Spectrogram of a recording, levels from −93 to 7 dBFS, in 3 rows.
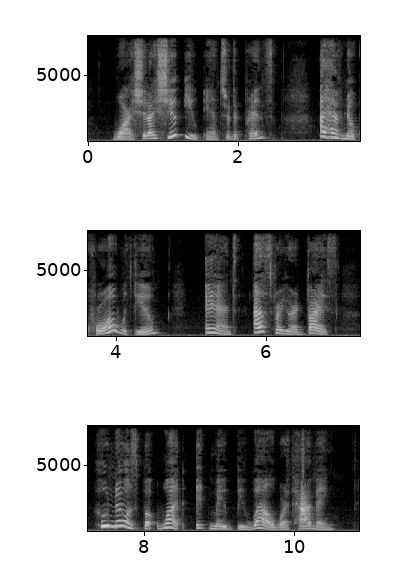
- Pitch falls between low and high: No, high, 210 Hz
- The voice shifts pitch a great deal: Yes, wide, 7.9 semitones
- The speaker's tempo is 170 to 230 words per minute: No, average, 160 wpm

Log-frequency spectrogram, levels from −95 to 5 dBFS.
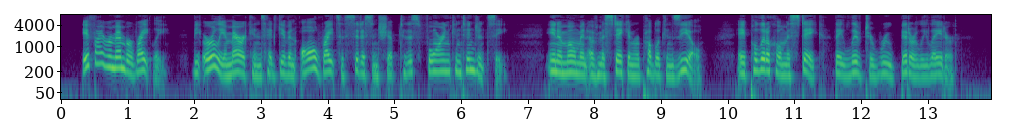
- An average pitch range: Yes, average, 4.4 semitones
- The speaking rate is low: No, average, 145 wpm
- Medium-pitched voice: Yes, medium, 180 Hz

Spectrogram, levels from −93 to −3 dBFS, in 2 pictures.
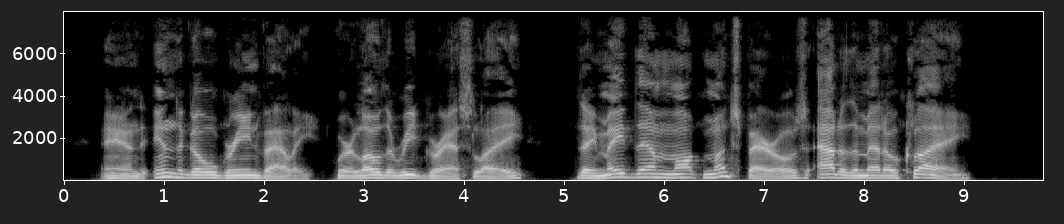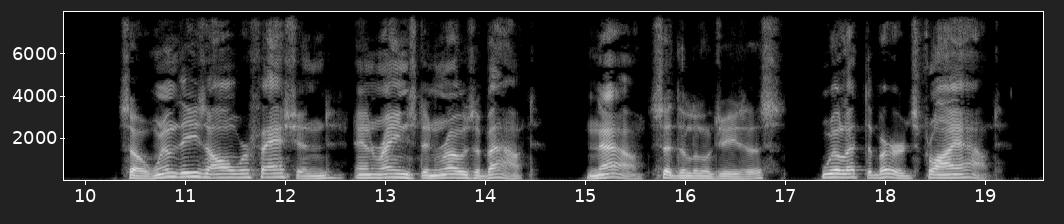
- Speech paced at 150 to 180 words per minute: No, average, 140 wpm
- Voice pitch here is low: Yes, low, 130 Hz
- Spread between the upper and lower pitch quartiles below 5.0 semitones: No, wide, 5.5 semitones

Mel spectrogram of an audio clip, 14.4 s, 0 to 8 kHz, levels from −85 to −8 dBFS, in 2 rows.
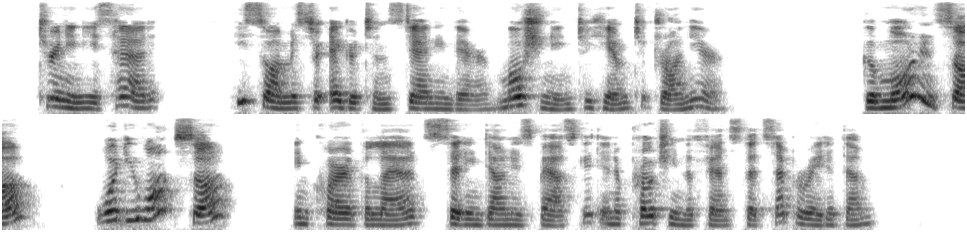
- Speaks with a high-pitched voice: No, medium, 160 Hz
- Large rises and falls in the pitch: No, average, 4.5 semitones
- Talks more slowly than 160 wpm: Yes, average, 150 wpm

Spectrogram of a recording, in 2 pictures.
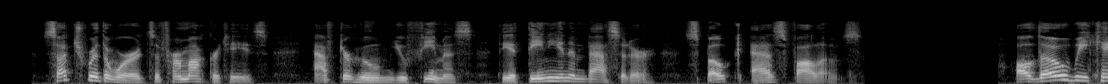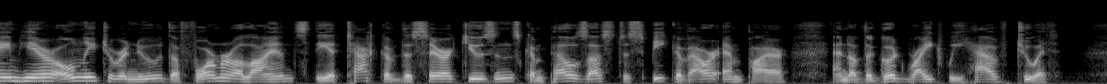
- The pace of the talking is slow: Yes, slow, 125 wpm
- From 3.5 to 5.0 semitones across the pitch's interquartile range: No, wide, 5.4 semitones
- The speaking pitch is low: Yes, low, 120 Hz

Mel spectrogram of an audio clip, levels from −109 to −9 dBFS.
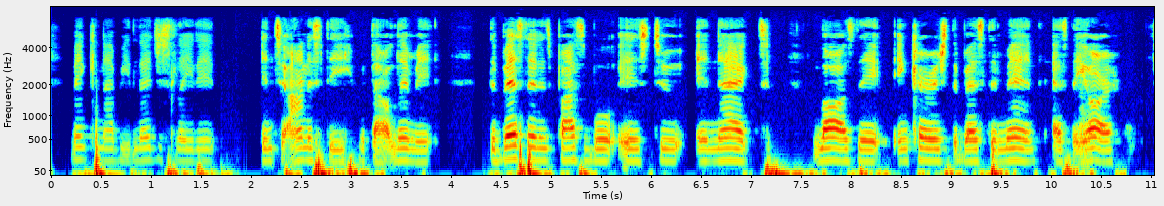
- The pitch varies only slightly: Yes, narrow, 1.0 semitones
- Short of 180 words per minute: Yes, average, 140 wpm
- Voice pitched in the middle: Yes, medium, 170 Hz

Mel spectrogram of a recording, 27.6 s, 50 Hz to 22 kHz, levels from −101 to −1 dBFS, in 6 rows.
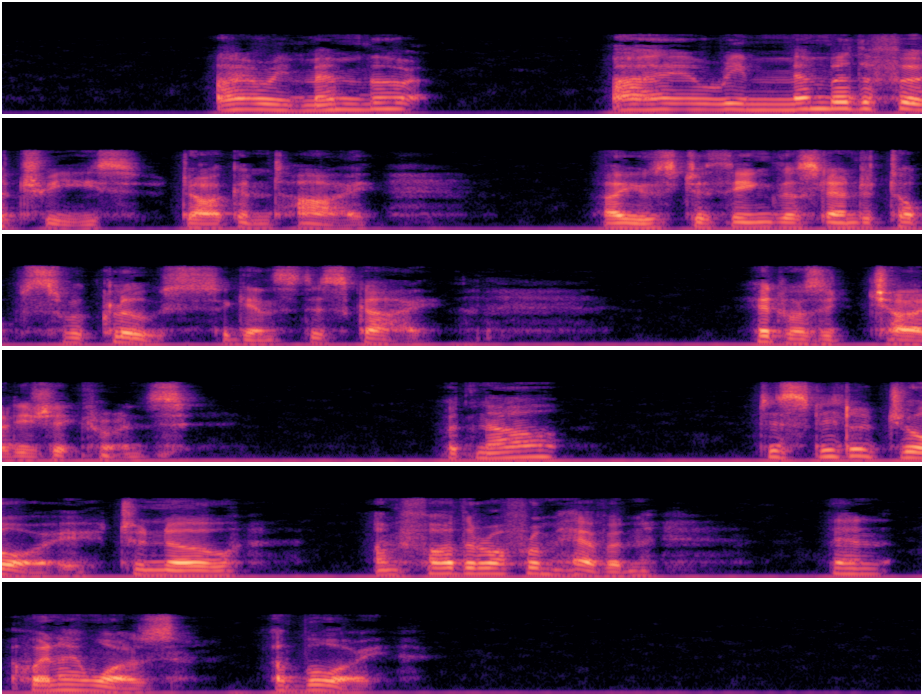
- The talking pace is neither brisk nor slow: No, slow, 100 wpm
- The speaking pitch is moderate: Yes, medium, 150 Hz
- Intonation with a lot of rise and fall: Yes, wide, 6.2 semitones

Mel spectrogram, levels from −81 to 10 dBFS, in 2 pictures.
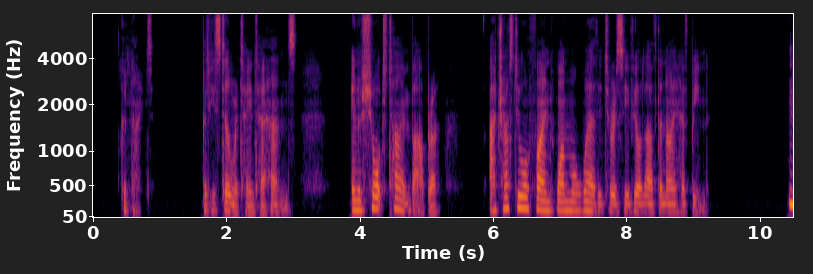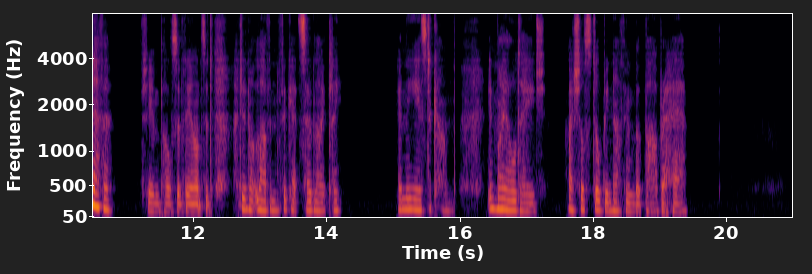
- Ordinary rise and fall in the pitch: Yes, average, 3.1 semitones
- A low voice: Yes, low, 130 Hz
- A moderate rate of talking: Yes, average, 165 wpm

